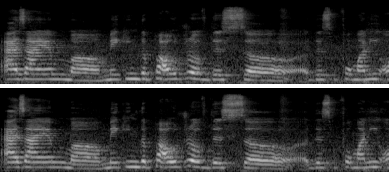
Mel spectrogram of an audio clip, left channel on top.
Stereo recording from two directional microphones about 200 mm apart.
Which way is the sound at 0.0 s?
30° right (ahead or behind).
